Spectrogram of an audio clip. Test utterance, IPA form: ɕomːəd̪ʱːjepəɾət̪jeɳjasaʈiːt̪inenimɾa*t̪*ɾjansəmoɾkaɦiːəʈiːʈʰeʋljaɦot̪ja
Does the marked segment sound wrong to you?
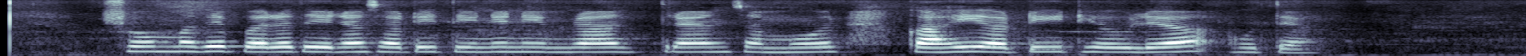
no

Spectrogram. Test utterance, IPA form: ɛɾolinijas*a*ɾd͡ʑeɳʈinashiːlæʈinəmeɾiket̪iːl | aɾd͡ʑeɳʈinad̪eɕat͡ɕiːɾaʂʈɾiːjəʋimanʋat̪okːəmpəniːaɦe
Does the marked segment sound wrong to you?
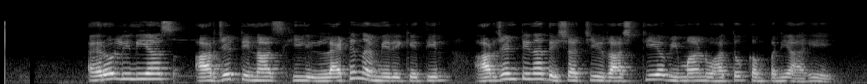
no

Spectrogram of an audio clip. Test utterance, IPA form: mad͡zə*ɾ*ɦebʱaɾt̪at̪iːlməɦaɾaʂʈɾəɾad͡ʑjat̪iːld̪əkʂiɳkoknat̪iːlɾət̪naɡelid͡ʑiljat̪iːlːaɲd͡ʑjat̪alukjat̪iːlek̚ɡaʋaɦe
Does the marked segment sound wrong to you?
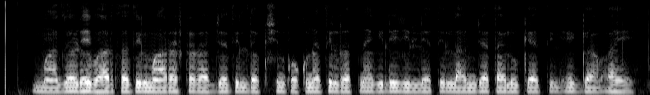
yes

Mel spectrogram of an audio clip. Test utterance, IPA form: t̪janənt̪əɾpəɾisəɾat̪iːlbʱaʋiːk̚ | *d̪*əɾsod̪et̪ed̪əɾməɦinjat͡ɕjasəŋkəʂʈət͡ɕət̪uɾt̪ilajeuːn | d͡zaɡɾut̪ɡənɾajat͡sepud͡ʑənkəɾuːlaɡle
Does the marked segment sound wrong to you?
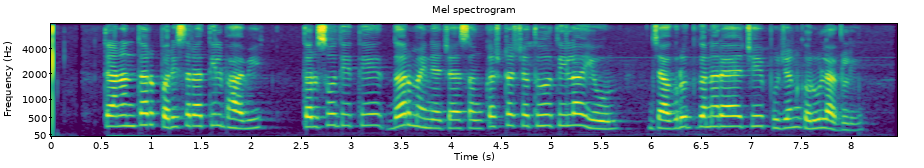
yes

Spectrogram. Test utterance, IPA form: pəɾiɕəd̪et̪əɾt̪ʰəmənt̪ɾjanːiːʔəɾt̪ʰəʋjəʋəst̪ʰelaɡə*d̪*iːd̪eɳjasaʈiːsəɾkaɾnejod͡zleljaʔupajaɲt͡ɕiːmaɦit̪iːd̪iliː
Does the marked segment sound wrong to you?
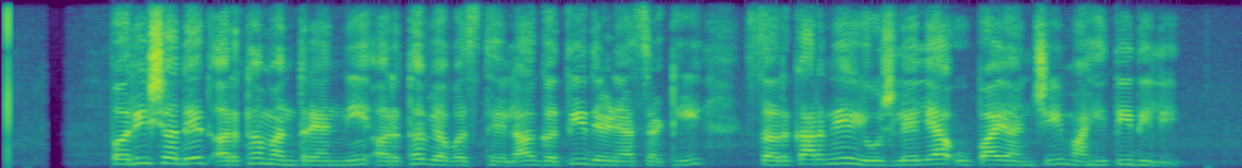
yes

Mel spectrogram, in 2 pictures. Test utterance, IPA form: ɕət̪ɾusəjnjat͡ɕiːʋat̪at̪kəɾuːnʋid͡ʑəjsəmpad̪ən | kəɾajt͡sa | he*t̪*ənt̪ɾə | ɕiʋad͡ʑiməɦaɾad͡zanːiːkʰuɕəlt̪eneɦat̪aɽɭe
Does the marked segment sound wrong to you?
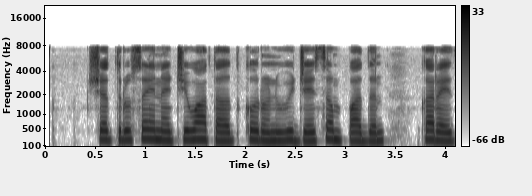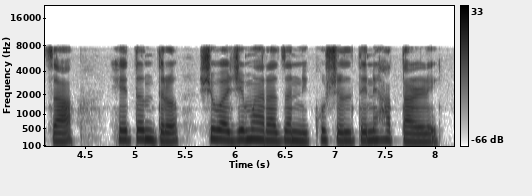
no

